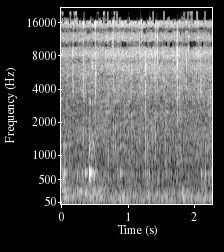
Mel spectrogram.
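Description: Garlic and onion sizzling in hot oil in a wok, a soft continuous crackle and hiss with light irregular pops, fairly quiet and alone.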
